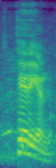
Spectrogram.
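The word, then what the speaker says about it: Titian: boobs and this is for real his name is spelled t-i-t-i-a-n tidian honest there you go so as we all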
